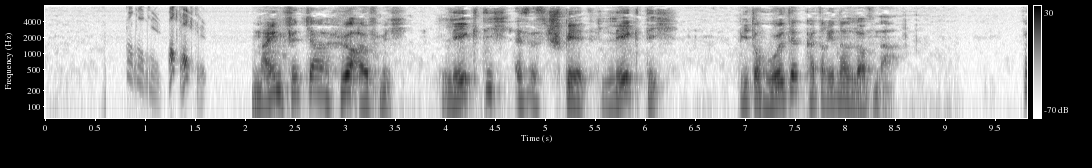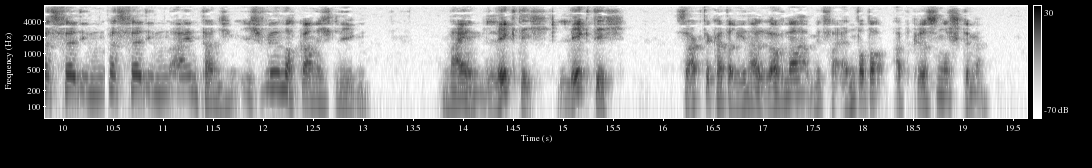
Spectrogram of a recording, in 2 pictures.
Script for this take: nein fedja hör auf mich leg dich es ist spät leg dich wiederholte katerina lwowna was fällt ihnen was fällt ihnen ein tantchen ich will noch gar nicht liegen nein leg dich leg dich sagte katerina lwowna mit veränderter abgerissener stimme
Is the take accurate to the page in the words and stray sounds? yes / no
no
